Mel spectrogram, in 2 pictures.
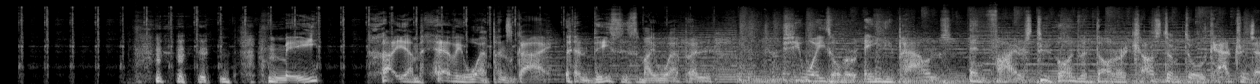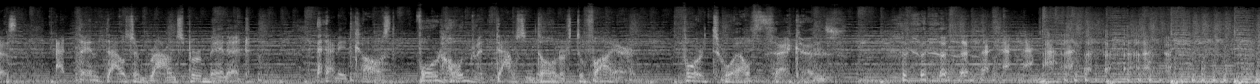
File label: english video games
